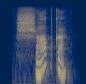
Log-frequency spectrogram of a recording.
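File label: "hat", Russian; bukvar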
